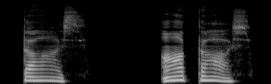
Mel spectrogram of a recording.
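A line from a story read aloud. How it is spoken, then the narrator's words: Quiet call. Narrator (Russian): негромко позвала Нелли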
